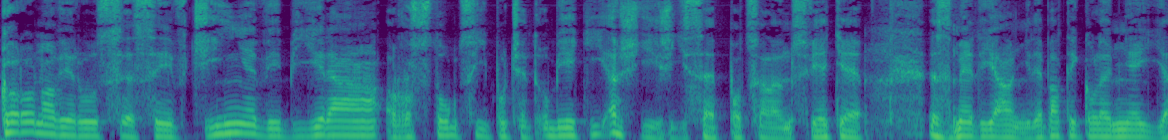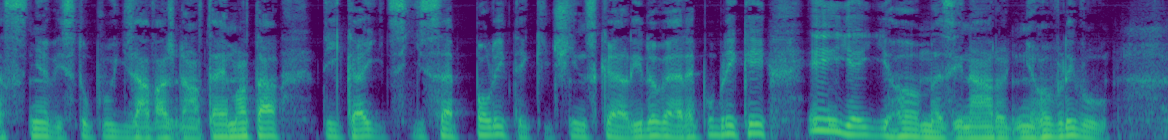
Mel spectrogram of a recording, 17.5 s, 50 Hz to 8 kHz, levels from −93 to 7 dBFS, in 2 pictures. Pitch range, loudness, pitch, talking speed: 90-115 Hz, -25 LUFS, 105 Hz, 115 wpm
